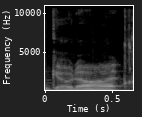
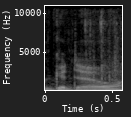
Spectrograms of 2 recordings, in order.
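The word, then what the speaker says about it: Godot: Um because version three is using the game engine Go dot or GDAU, however you want to pronounce it.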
